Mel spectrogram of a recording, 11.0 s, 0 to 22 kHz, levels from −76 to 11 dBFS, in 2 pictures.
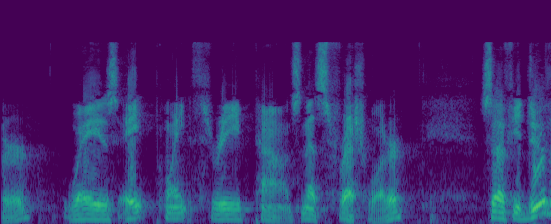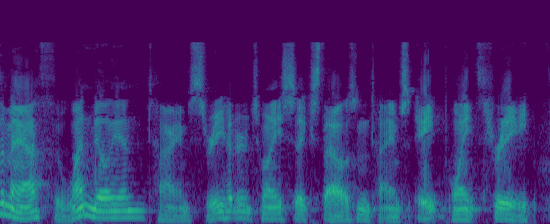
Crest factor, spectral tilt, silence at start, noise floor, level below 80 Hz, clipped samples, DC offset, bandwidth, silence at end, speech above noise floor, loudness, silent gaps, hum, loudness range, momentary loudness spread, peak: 14 dB; -4.5 dB/octave; 0 s; -49 dBFS; -48 dBFS; under 0.1%; under 0.1%; 10.5 kHz; 0.2 s; 25 dB; -25 LUFS; none; none; 3 LU; 9 LU; -10 dBFS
